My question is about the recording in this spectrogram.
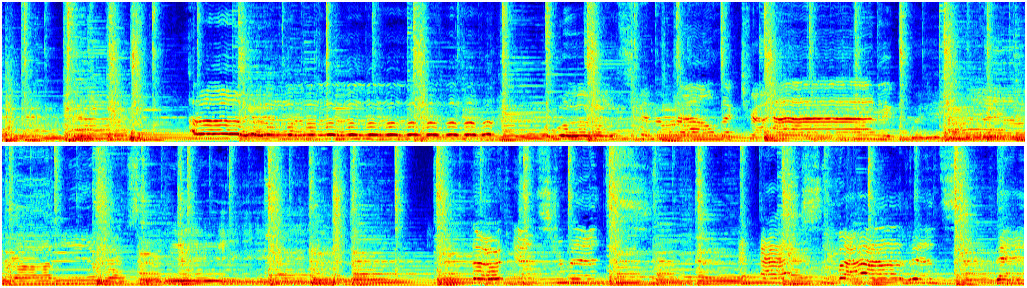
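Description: Live acoustic band playing a country-style song: two steel-string acoustic guitars strummed with a drum kit and cymbals, under a held, wavering sung melody.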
